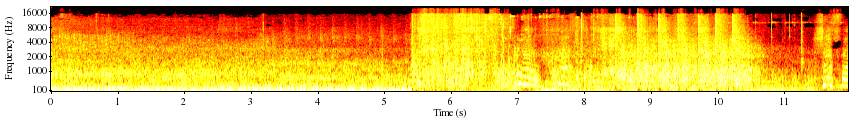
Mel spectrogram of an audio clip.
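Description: Gunfire at a night traffic stop in Nevada, a rapid crackling burst over idling engine noise, then a sharp transition into shouting and vehicle sounds, loud and close.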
